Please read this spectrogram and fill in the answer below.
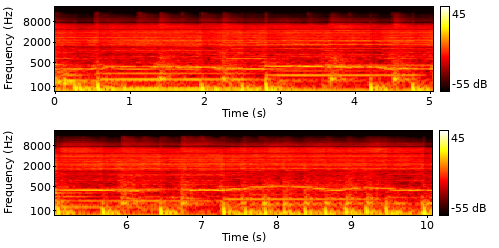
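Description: Live rock band: an electric guitar plays a melodic lead line of held notes that step up and down, over a drum kit with steady cymbals.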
